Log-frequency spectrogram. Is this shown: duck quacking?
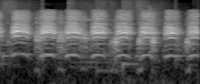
yes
